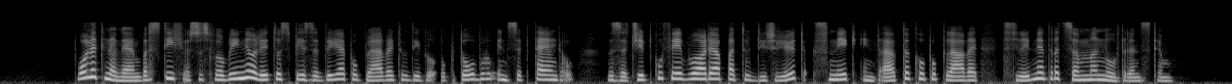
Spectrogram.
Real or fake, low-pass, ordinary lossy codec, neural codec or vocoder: fake; 7.2 kHz; none; codec, 16 kHz, 0.5 kbps, FunCodec, trained on Chinese and English, 25 frames a second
